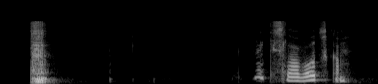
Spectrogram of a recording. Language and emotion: Russian, neutral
